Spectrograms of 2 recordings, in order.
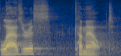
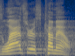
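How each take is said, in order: First: Said in the usual way. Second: Higher, louder call into the tomb; commanding call. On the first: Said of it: "he called in a loud voice". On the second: Retold or imitated. Jesus calling Lazarus from the tomb, a commanding call. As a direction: call him out with authority. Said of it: "Jesus says".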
